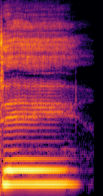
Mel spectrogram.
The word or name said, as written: Short Day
